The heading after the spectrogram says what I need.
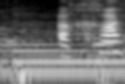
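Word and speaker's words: אחת: This has a T sound at the end, but achat sha'alti, just one request.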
